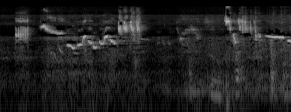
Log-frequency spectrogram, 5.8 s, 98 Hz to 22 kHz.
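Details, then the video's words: Energetic song of a mangrove blue flycatcher, a rapid medley of high slurred whistles, sharp chirps and buzzy trills in bursts, with a brief quiet gap midway and a click near the end. "Masteran joss...!!!,tledekan bakau gacor teler bikin sikatanmu meleng2"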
